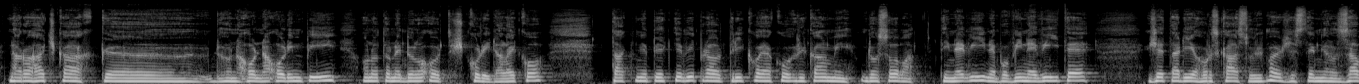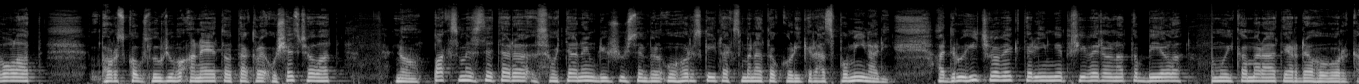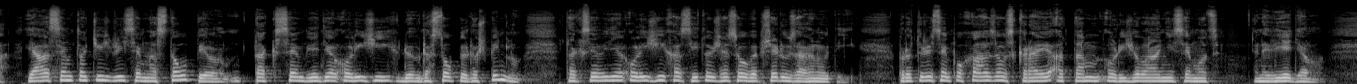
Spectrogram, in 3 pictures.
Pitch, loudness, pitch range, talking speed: 160 Hz, -21 LUFS, 150-175 Hz, 160 wpm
